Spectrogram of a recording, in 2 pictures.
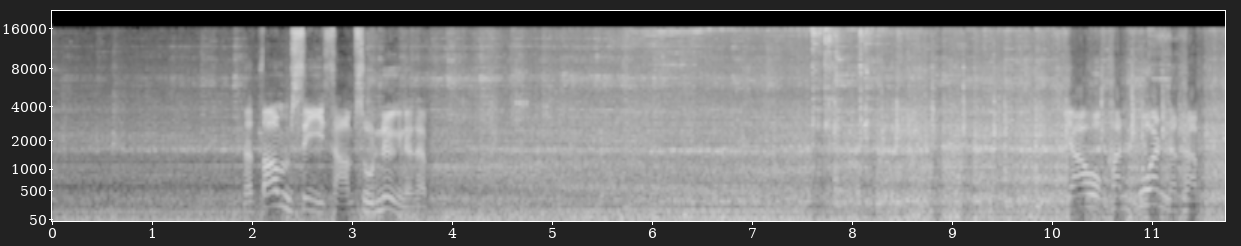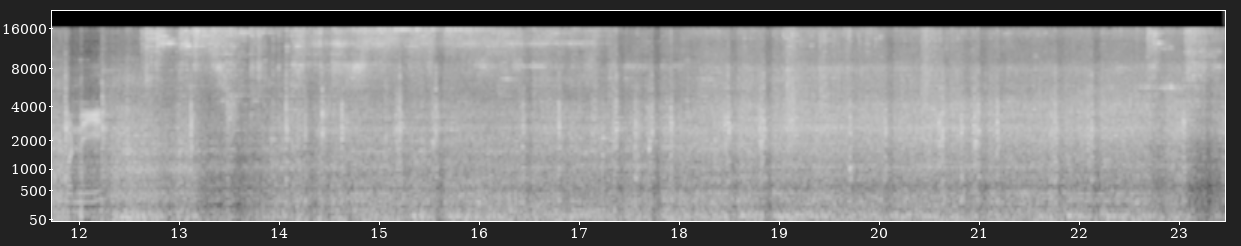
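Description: A diesel locomotive rumbles past at close range.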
